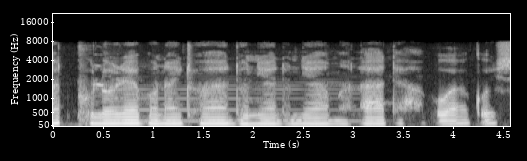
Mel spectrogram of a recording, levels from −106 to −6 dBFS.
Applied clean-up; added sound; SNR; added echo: none; Wind instrument, woodwind instrument; 19 dB; none.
